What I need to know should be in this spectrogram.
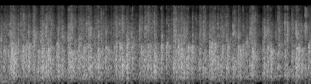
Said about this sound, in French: Merci, merci beaucoup. Beaucoup. Applaudissements pour Nolwenn Kermarek.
